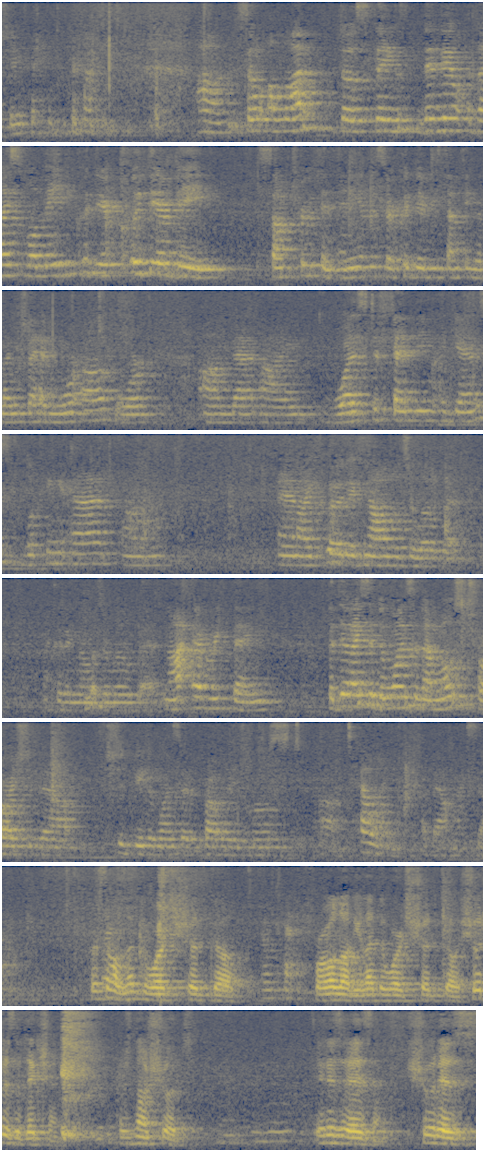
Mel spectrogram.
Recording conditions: poor sound quality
